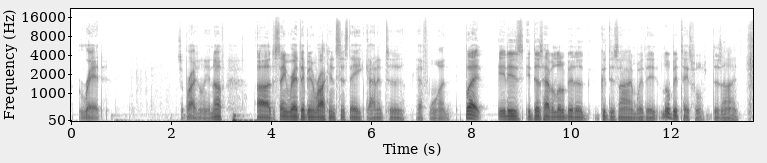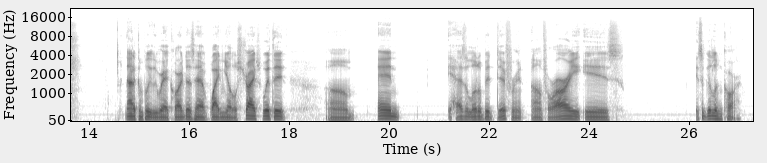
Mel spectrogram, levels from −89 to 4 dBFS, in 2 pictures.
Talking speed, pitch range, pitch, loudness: 140 wpm, 70-90 Hz, 75 Hz, -32 LUFS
